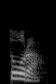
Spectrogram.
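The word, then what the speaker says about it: তোরা: Now the word is tora. This is the most informal form of you. Dental ta.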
